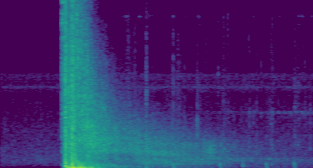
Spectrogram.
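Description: A rifle fires a single loud shot that echoes and fades.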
